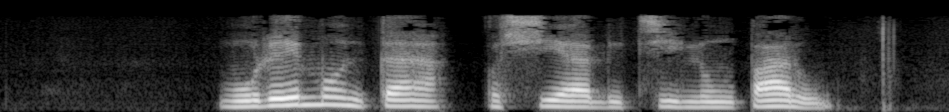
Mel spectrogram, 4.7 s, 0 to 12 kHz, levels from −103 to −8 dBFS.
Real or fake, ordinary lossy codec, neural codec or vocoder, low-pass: fake; MP3, 32 kbps; codec, 16 kHz, 0.8 kbps, ZipCodec; 7.2 kHz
